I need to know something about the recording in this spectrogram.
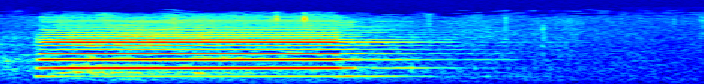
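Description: Electronic buzzer of a weightlifting competition's timing system, sounding one steady, flat note for about a second in a large hall, cutting off abruptly with a brief fading tail.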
